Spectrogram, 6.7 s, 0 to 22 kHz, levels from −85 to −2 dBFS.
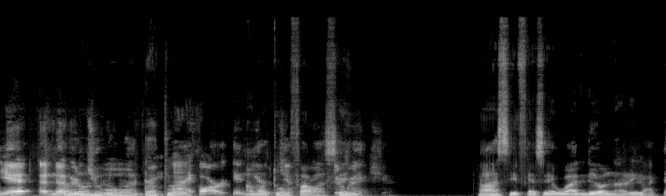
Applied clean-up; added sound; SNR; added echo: neural mask model DeepFilterNet 3.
